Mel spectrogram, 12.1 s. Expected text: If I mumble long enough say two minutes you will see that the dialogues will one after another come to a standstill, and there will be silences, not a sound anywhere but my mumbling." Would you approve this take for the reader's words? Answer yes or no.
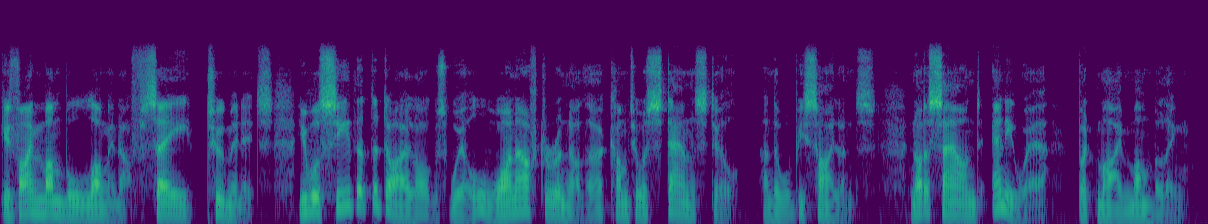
no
